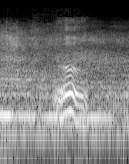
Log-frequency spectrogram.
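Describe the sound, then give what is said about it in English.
A sports race car engine roars past on a track, its pitch rising and then falling away in a quick whine over a steady low drone, fairly loud for about a second. “Hearing the roar of the cars, listening online whilst making my way home on a Friday evening here in Toronto.”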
